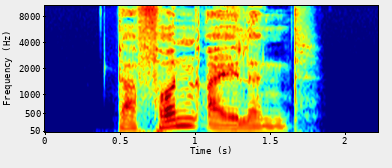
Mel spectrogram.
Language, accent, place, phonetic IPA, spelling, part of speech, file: German, Germany, Berlin, [daˈfɔnˌʔaɪ̯lənt], davoneilend, verb, De-davoneilend.ogg
- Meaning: present participle of davoneilen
